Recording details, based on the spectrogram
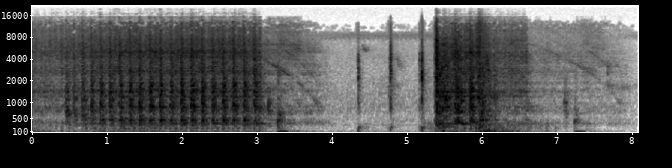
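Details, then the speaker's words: Upright AB62RT boom lift sitting unused over a year: even cranking, then brief sputters that catch and die without running; still a fuel issue with a temporarily fitted pump, owner suspects the pump is no good. "it's still a fuel issue and I'm wondering if that pump is just no good"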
